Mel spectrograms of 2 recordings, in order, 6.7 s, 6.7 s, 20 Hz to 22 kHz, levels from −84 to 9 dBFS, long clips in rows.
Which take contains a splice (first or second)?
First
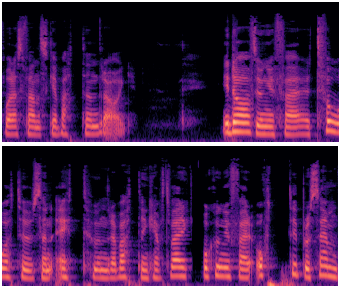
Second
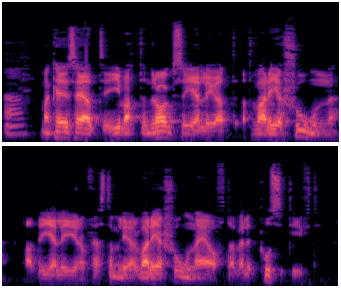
first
